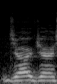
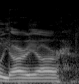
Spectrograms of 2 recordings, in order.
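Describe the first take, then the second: First: The name begins with an English J sound. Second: The name begins with a Y sound.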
